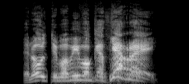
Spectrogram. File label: battlecry, es; Soldier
